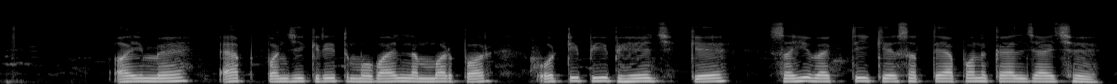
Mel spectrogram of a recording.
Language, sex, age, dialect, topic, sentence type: Maithili, male, 51-55, Eastern / Thethi, banking, statement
